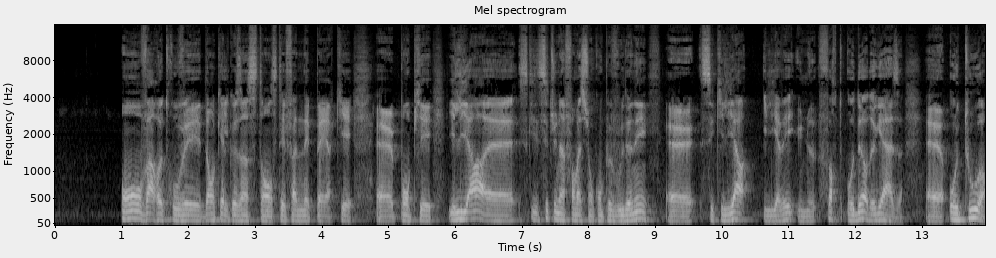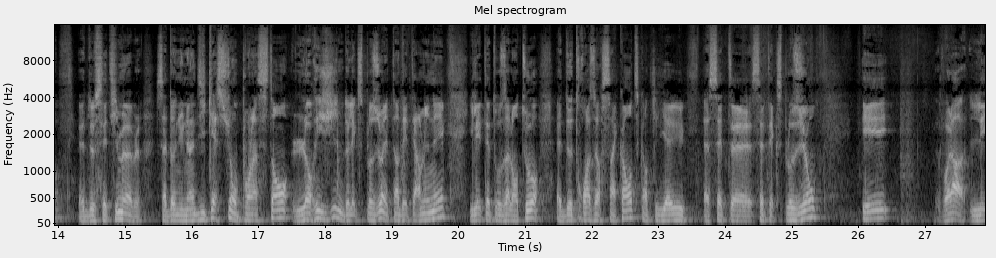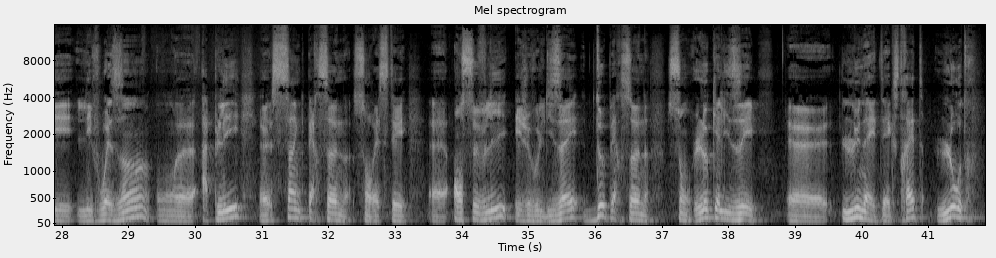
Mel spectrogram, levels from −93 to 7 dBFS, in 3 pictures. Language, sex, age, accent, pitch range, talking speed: French, male, 40-59, French, 100-125 Hz, 130 wpm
